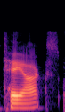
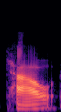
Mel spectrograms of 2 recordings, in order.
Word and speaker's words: Taox: This is where we learn that their teacher, Teox, or Tao, is, depending on how some people pronounce it, T-A-O-X, this is the person who is kind of like their teacher.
